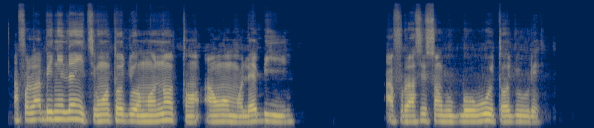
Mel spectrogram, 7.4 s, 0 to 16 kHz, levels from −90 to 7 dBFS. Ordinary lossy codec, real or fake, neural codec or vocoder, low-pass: none; real; none; 14.4 kHz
